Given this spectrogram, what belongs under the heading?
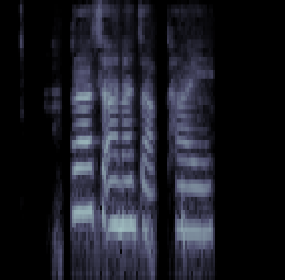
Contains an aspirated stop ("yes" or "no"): yes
